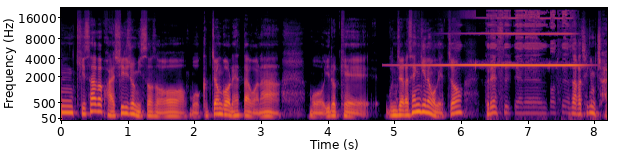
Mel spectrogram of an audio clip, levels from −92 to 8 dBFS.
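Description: From 4.81 s to 8.09 s, loudspeaker feedback squeal: a steady 3.2 kHz tone swells over roughly two seconds to about 5 dB above the speech, unlike broadband hiss or hum.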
